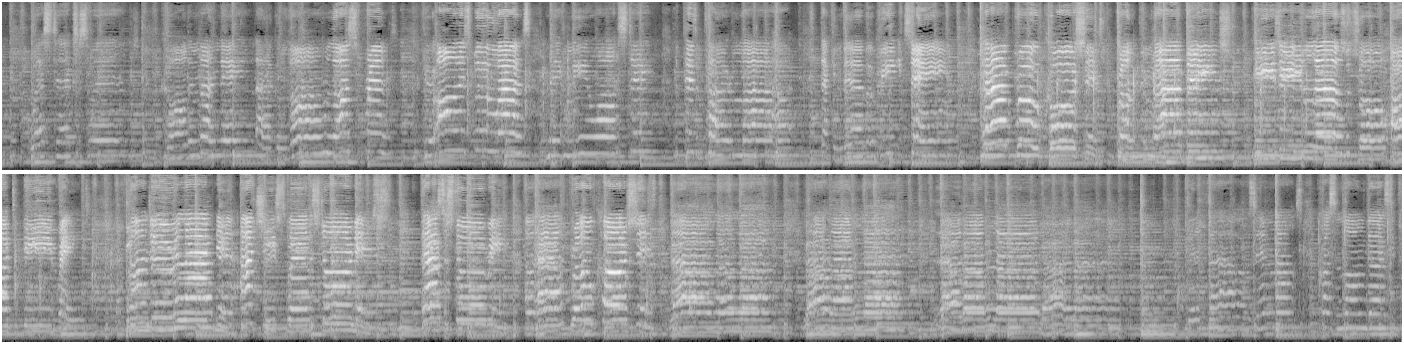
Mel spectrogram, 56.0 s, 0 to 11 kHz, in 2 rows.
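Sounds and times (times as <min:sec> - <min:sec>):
woman singing: 0:00.0 - 0:50.6, 0:51.4 - 0:56.0
acoustic guitar: 0:00.0 - 0:56.0.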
